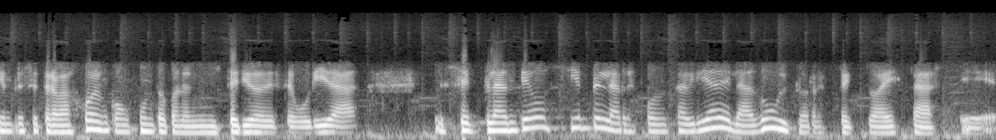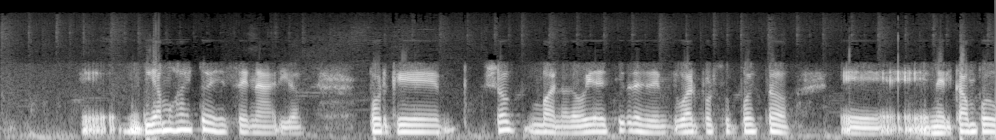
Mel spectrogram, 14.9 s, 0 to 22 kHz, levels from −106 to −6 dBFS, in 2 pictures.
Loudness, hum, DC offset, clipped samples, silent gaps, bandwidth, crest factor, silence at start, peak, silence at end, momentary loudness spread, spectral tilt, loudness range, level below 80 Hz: -15 LUFS; none; under 0.1%; under 0.1%; none; 5.4 kHz; 14 dB; 0 s; 0 dBFS; 0 s; 10 LU; -9 dB/octave; 2 LU; -40 dBFS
